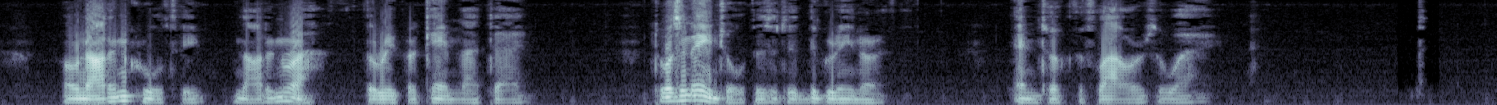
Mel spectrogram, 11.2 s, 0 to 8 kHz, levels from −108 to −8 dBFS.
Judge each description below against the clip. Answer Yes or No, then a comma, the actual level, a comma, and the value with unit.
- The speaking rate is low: Yes, slow, 130 wpm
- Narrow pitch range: Yes, narrow, 2.1 semitones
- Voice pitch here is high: No, very low, 90 Hz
